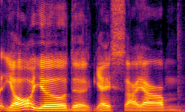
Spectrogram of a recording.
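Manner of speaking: loud, very slow declaration; hammed-up, stretched-out announcement; mock reveal. Luke realising it is Yoda, slow loud mock drama.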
